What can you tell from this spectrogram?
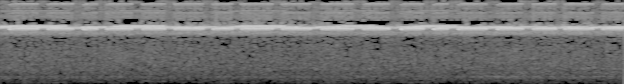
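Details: Insect calls form a shrill, rapidly pulsed trill, evenly sustained with brief dips roughly every second, plus faint higher overtone bands.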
